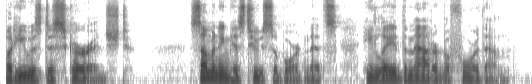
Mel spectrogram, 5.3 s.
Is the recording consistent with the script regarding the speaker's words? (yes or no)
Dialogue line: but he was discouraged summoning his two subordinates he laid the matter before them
yes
